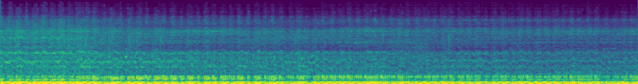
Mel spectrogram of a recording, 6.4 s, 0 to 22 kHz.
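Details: Honda CBR400RR (NC29) after fuel pump noise fixed by fitting a CBR600F fuel pump: steady, even engine note with deep constant rumble and no whine; normal running.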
